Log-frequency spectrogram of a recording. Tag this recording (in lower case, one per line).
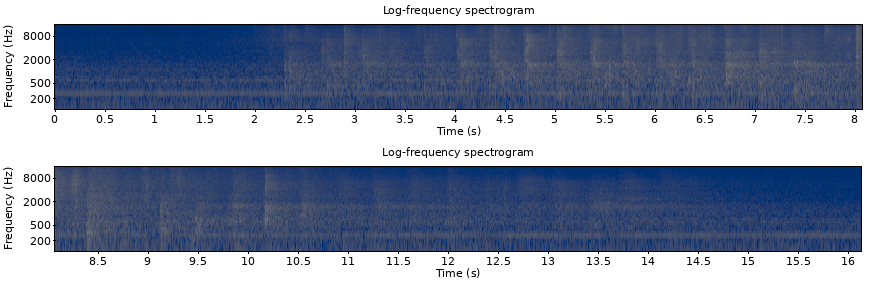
run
